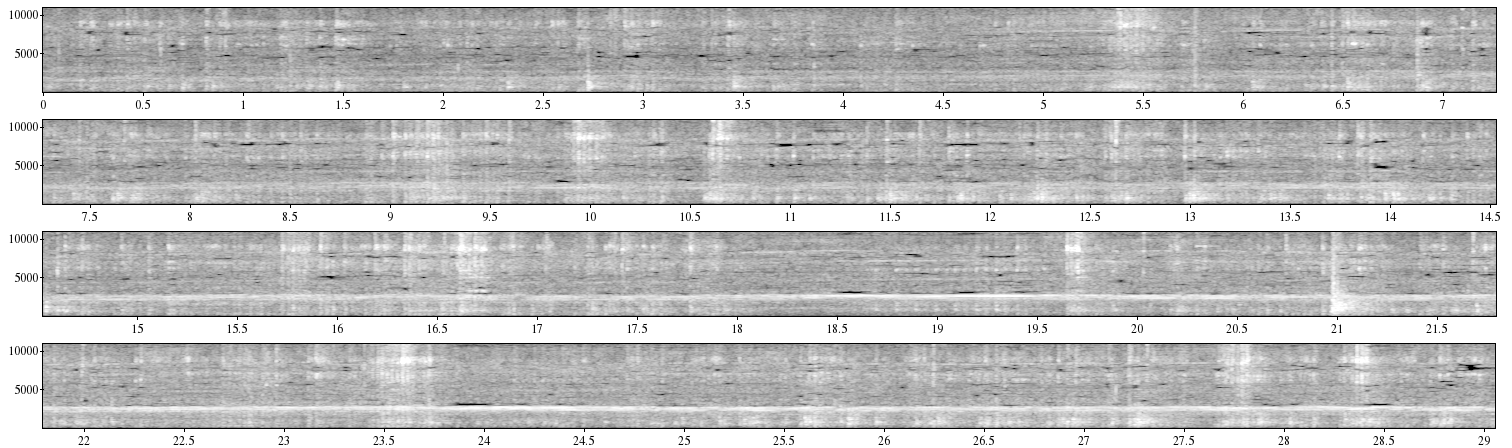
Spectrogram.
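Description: Oster electric hand mixer running steadily, its beaters shredding cooked chicken in a bowl, with a constant motor whine and continuous rattling and clicking as the beaters knock through the meat and against the bowl, including one sharper knock partway through.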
